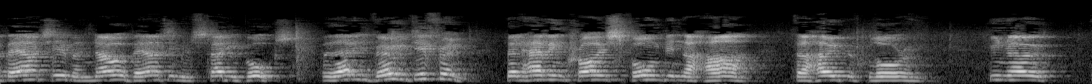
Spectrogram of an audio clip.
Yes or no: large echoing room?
yes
